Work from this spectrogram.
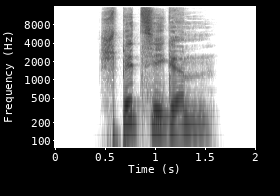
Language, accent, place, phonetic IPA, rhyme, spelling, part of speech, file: German, Germany, Berlin, [ˈʃpɪt͡sɪɡəm], -ɪt͡sɪɡəm, spitzigem, adjective, De-spitzigem.ogg
- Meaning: strong dative masculine/neuter singular of spitzig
